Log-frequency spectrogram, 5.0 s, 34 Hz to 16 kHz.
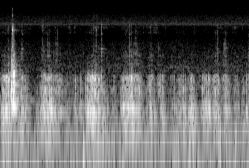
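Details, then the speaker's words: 1966 Bridgestone 60 Sport motorcycle engine, stored about 50 years, crankshaft turned slowly by hand during teardown: rough, gritty growl with uneven rattles each turn. Worn main bearings. "I mean, I've never heard anything like that before."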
